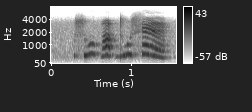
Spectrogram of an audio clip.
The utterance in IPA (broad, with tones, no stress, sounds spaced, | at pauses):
s u˧˥˧ b ɑ˧˥˧ ʔ d u˧˥˧ s æ˥˩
